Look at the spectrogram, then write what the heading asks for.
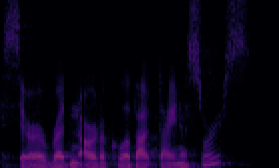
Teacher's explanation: I hope you believe me that still the prominence is on dinosaurs, right? There is nothing that I'm doing specially at the left edge, the early edge of the focus, to make it correspond better with the WH question.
